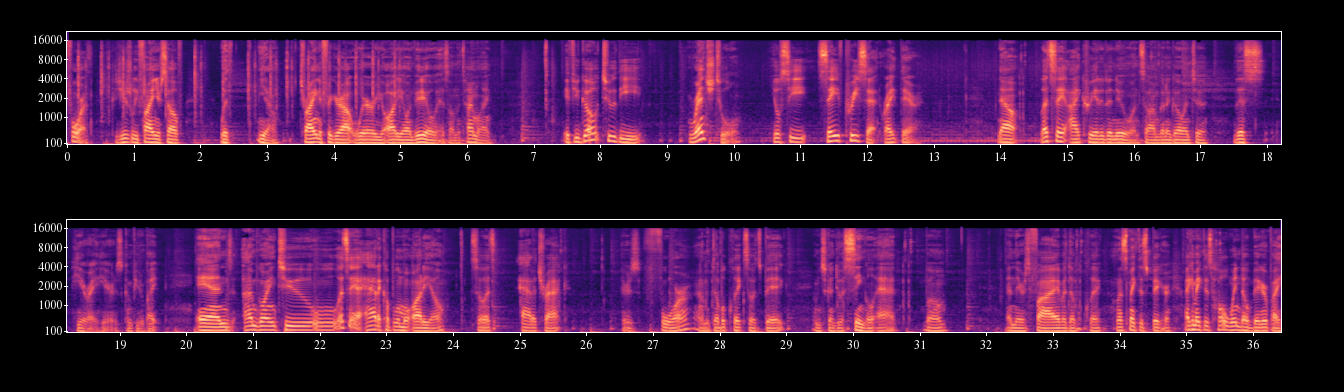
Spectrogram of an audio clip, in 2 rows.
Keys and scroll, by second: 0.1 F9, 0.4 F10, 0.7 F9, 1.0 F10, 1.4 F9, 1.8 F10, 2.2 F9, 2.6 F10, 2.9 F9, 3.2 F10, 3.5 F9, 3.7 F10, 4.0 F9, 4.2 F10, 4.5 F9, 4.8 F10.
